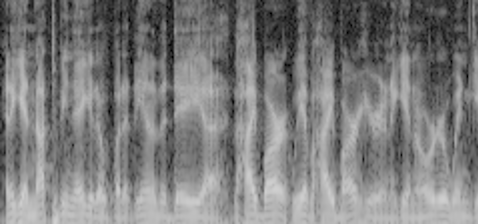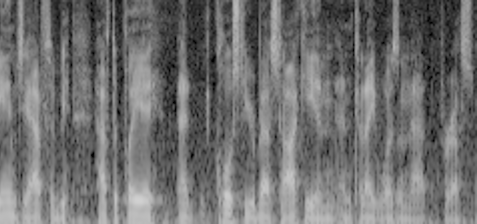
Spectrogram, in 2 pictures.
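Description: Low-voiced middle-aged coach at a mic. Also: male voice, steady tone, quick pace, few pauses. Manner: plainspoken, many fillers and restarts. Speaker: head hockey coach. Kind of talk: postgame press conference answers. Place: press room with sponsor backdrop. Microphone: desk mic on stand.

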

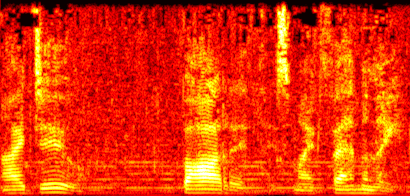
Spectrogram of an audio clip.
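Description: A woman's voice: rumbling low, steady tone, a little slow, music in the background. An actress playing a stoic, blunt Viking warrior woman in a game cutscene, speaking in a terse, dry, matter-of-fact way.

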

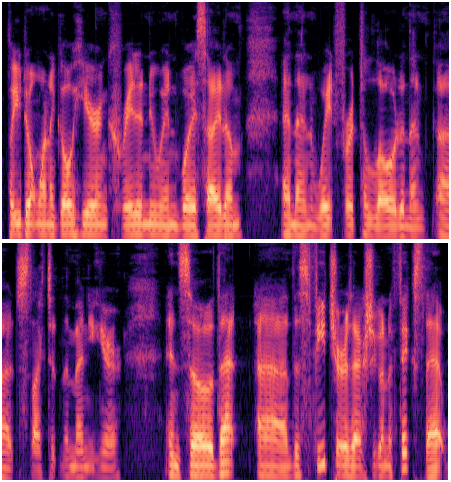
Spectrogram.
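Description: A man talks through a software tutorial in a casual, conversational way. His voice sits at a medium pitch and is recorded close and dry, with hardly any room sound. He explains each step as he goes. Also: no echo. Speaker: software presenter. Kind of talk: casual screen-share tutorial narration.

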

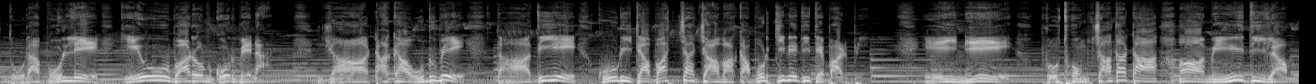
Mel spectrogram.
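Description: Kindly old grandfather, halting speech. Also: mid-range voice, very animated, over music. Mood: warm, encouraging. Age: older. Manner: halting delivery, repeats words. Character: kindly old neighbourhood grandfather, protective, advising children. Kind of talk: animated moral story acting.

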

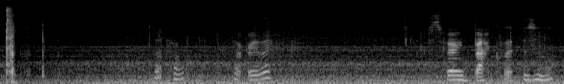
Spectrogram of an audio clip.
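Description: A woman's voice: medium pitch, expressive, takes it slowly, very noisy. A young Australian woman in her twenties, a personal trainer chatting casually to a camera on the dashboard of her parked car, rambling and amused at herself. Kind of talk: casual vlog chat to camera.

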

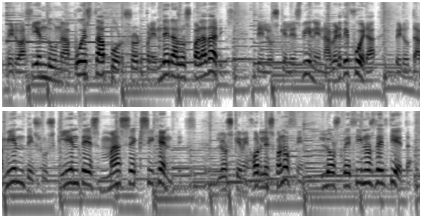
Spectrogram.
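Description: Low-voiced Castilian Spanish woman narrating over guitar. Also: expressive, normal speed, hardly any pauses. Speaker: TV report narrator. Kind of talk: scripted promotional narration. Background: guitar music.

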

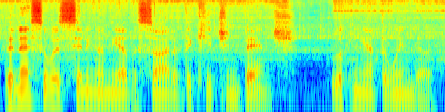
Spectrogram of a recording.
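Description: An actor playing a reflective, concerned young man, telling his story in a measured, understated way in an audio drama. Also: low-pitched, mellow, slight background noise, close to an everyday voice. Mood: sombre, reflective. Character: reflective, concerned young boyfriend, a fitness fanatic. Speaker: narrator and lead character. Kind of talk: first-person audio drama narration and dialogue.

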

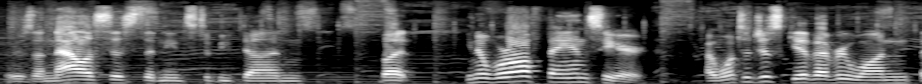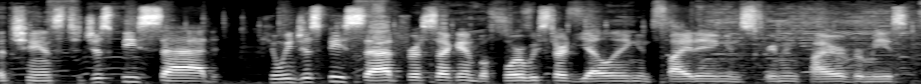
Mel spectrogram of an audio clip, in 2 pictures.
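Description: A man hosting a casual fan podcast, his voice slightly raspy after a day of yelling, talking in an animated, rambling, self-mocking way. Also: mid-range voice, normal speed, faint music behind. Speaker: podcast host.

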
